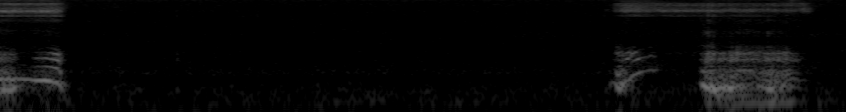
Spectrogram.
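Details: Zhorik the pug snoring: a short rough snore at the start, then after a long quiet gap a rising snort and a longer buzzing, rattling snore near the end.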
